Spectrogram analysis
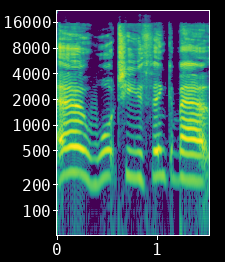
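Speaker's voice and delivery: put-on English banker accent. Retelling what three bankers from the UK asked in Portofino, in an English accent. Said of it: "actually a really good English accent".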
